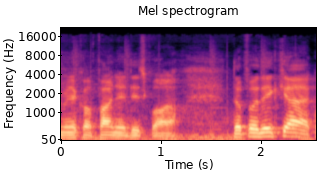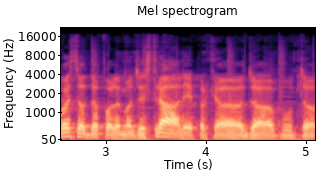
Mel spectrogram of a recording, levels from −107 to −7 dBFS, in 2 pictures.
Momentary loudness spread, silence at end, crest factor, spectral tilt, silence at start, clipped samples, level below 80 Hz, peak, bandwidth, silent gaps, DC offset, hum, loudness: 6 LU; 0 s; 16 dB; -7.5 dB/octave; 0 s; under 0.1%; -38 dBFS; 0 dBFS; 11.5 kHz; none; under 0.1%; none; -16 LUFS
